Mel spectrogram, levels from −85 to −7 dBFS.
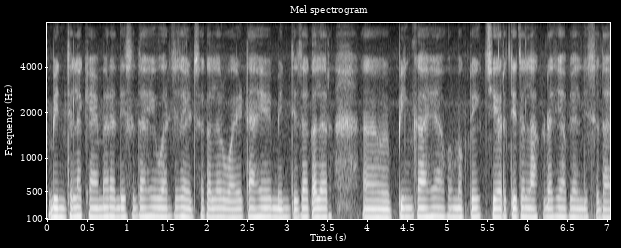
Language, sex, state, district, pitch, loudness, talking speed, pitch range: Marathi, male, Maharashtra, Aurangabad, 130 Hz, -16 LUFS, 205 wpm, 125-130 Hz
